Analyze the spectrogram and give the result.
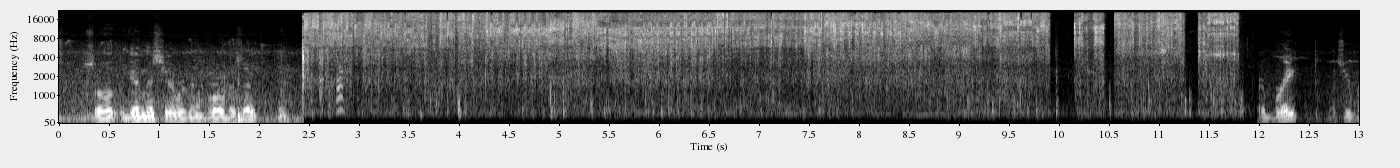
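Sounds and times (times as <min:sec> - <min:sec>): compressed air hissing: 0:02.4 - 0:12.0.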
